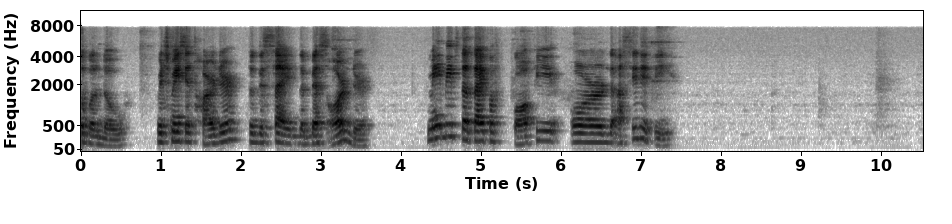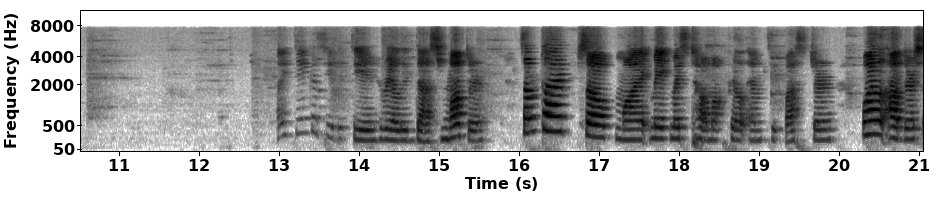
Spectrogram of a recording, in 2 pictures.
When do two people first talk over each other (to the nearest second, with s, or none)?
none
